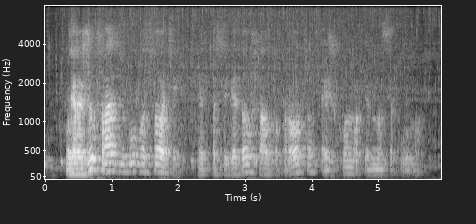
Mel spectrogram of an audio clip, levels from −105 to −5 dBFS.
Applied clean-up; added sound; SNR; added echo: none; Toilet flush; 19 dB; reverberation time 0.4 s.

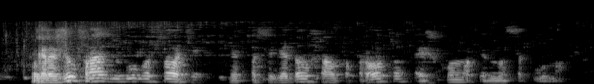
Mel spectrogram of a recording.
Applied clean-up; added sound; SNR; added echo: classical method WPE with log-MMSE.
